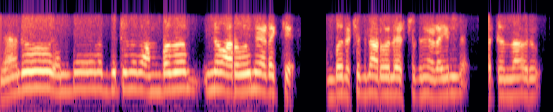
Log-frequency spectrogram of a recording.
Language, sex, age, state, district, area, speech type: Malayalam, male, 60+, Kerala, Idukki, rural, conversation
